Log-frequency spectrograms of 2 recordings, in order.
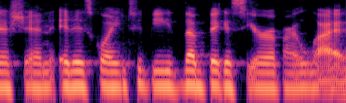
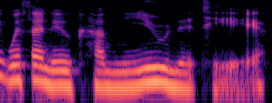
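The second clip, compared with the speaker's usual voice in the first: whisper; 4 dB quieter than usual. Real, not acted. Whispered aside during livestream intro.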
